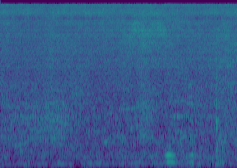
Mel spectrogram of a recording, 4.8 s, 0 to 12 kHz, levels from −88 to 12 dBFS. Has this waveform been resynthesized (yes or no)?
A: yes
